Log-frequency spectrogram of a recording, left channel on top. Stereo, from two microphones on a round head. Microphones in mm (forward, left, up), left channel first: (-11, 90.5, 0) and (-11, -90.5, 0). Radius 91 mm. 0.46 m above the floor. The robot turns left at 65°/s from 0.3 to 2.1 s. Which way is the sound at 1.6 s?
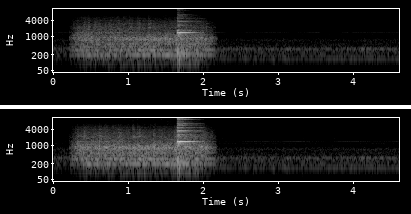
80° right.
